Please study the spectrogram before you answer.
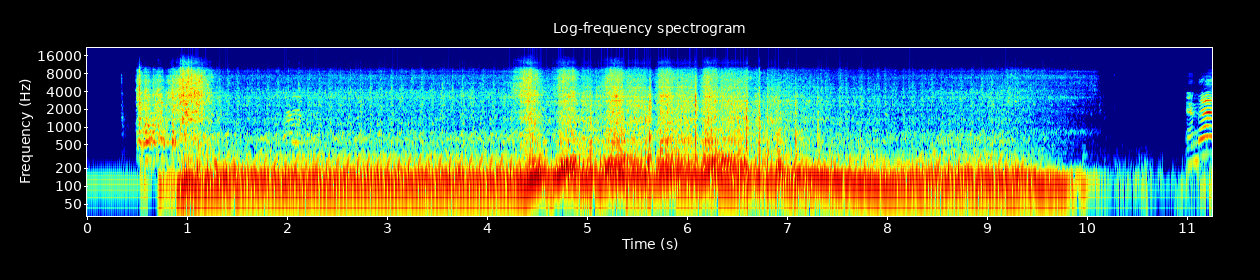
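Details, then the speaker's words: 1988 Firechicken after fuel plumbing, oil added and a setting backed off to cure starting hesitation: catches at once and settles into a steady, even run with no stumble; clean start. "that, ladies and gentlemen, is what success looks like."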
